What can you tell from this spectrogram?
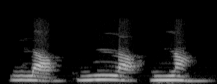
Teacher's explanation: ला पार्श्विक व्यंजन है। पार्श्विक व्यंजन मतलब दोनों साइड से हवा निकले बोलते टाइम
